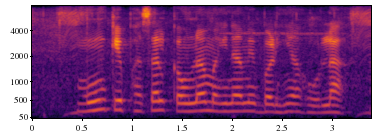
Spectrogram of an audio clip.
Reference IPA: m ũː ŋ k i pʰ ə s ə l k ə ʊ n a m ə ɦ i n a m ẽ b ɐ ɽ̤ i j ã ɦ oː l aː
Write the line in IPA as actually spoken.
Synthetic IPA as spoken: m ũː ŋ k e pʰ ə s ə l k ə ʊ n a m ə ɦ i n a m ẽ b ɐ ɽ̤ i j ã ɦ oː l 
